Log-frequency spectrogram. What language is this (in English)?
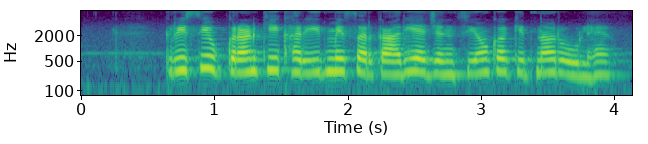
Hindi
